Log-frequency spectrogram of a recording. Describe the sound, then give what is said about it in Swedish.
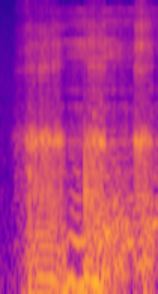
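Loud snoring with rough, rattling snorts that come in three quick surges, back to back and filling the moment with no other sounds around them. “Lever du med fruktansvärda snarkningar?”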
